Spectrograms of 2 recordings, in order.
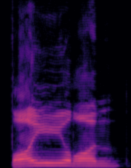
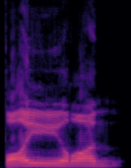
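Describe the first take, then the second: No difference in how they are said.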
